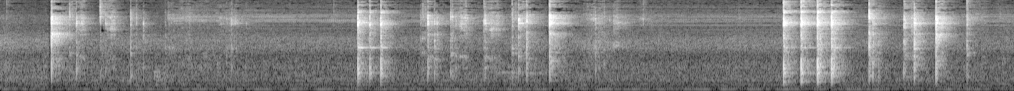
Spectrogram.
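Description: Spoonfuls of pickle spice masala dropped into a glass jar of raw baby mangoes, giving bursts of clinking and scraping against glass, in sparse clusters with quiet pauses between.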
